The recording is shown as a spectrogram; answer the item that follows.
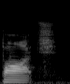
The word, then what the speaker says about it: Botch: which is just, the first 2 letters of each one, Botch. And I kind of like that, though. I used to tell you, please make sure you pronounce the O, because I don't want Uncle, that wouldn't be nice.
